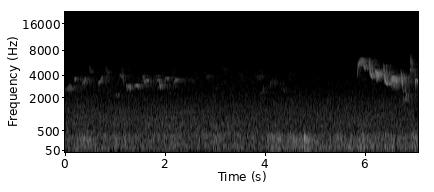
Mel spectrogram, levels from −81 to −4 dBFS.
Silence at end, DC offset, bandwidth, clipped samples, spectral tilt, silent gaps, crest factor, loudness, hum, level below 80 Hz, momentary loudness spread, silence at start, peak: 0 s; under 0.1%; 10.5 kHz; under 0.1%; -3 dB/octave; none; 20 dB; -50 LUFS; none; -68 dBFS; 15 LU; 0 s; -32 dBFS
